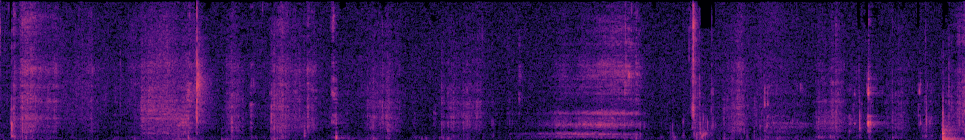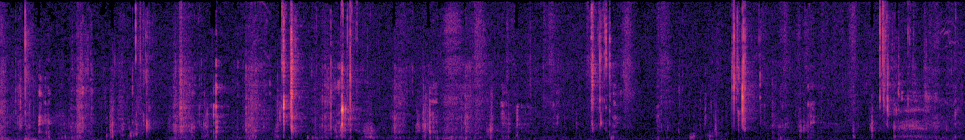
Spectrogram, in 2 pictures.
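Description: A person chewing and crunching sweets close to the microphone: scattered soft crunches and mouth clicks, with one louder low thump about seven seconds in.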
